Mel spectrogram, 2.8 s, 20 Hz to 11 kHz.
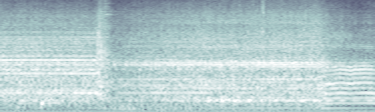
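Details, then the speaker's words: Colchester Mascot 1600 centre lathe, 2000 mm, at 48 RPM. Even gear hum, a quick slowdown as the mechanical neutral brake grabs, then a steady hum again in reverse: normal lathe running, forward, neutral and back. "I've got it in a 48 RPM, so pretty low. This machine's got a mechanical neutral brake, so when it's in neutral, you'll notice it slows down quickly."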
